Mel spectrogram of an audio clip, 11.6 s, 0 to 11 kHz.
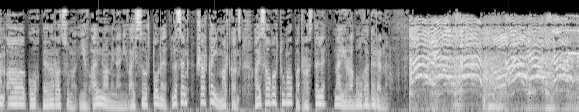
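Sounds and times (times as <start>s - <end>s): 
speech: 0.0s - 8.3s
dense holiday crowd in busy central streets of Yerevan: 8.2s - 11.5s
people shouting and cheering: 8.2s - 11.5s.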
